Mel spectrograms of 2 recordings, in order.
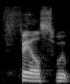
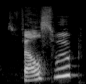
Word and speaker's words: fell swoop: one and part two all in one fail swoop here so we are Fell Swoop fail what is it Fell Swoop yeah I knew I said it wrong thank you English teachers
